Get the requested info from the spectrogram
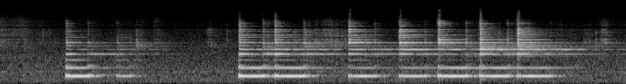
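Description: Soprano ukulele with a home-made piezo pickup, heard through a small amplifier: one plucked note about a second in, then after a short gap a quick run of about eight repeats of the same note, each ringing briefly. The tone is bright and thin with little bass, as the high-impedance piezo loses the low end.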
